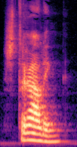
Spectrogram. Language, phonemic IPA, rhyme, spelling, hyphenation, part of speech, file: Dutch, /ˈstraː.lɪŋ/, -aːlɪŋ, straling, stra‧ling, noun, Nl-straling.ogg
- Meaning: radiation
